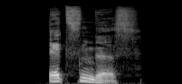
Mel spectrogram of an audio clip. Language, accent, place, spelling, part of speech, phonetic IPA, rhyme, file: German, Germany, Berlin, ätzendes, adjective, [ˈɛt͡sn̩dəs], -ɛt͡sn̩dəs, De-ätzendes.ogg
- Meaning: strong/mixed nominative/accusative neuter singular of ätzend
